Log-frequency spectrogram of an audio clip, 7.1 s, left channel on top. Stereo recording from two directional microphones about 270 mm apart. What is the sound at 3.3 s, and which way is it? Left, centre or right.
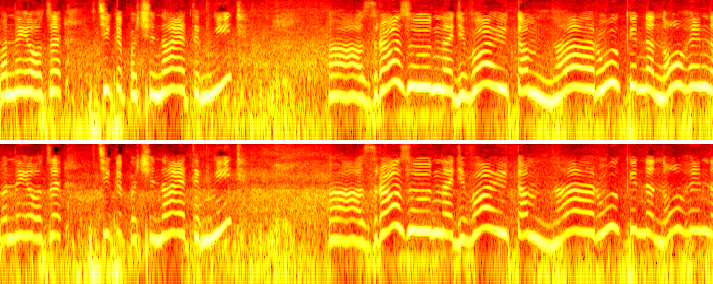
Speech, centre.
